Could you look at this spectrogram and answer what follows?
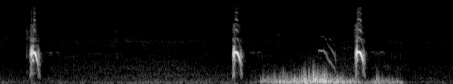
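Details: Three abrupt, sharp partridge notes, the last two separated by a burst of low rumbling noise.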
